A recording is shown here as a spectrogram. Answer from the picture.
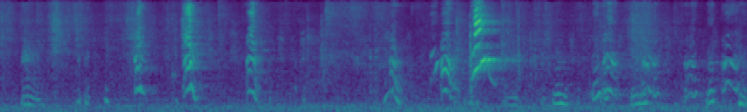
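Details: Fifteen-day-old Samoyed puppies, eyes newly opened and now walking about, give thin, high squeaky whimpers and short yips in irregular bursts, with one sharper rising squeal midway and a soft background hiss.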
